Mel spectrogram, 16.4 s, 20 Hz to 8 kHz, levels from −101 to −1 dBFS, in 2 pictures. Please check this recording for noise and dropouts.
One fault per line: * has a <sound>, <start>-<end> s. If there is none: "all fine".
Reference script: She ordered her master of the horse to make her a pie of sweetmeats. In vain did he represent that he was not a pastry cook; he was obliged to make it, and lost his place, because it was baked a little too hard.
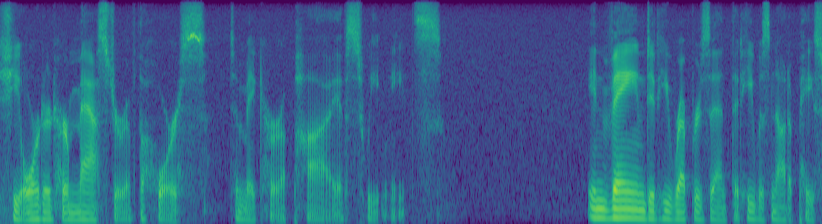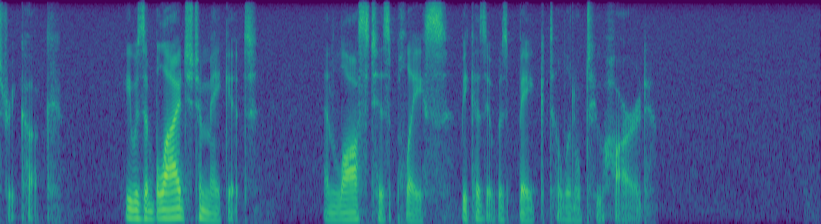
all fine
